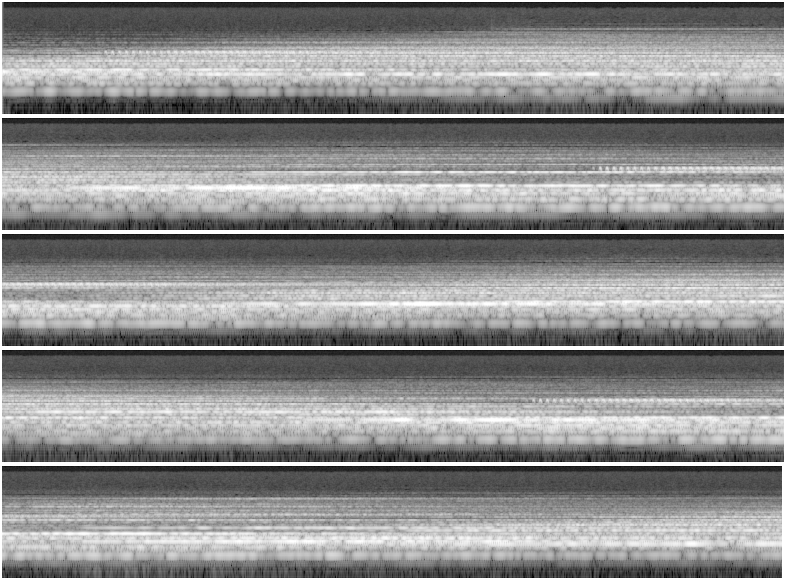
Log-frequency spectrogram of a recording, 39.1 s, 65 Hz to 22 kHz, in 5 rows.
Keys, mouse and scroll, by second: 0.0-1.2 typing, 2.3 z, 2.3 z, 2.5 z, 2.6 middle click, 2.8-3.2 scroll down 3, 3.2-3.5 middle drag, 3.5 shift+a, 6.1 middle click, 6.3-6.7 scroll up 2, 6.7 s, 8.4 KP_7, 9.7 g, 10.2 g, 10.5 r, 14.8-15.7 middle drag, 15.7-19.0 typing, 21.4-22.0 middle drag, 22.0 r, 23.0 z, 23.0 z, 23.2-24.5 middle drag, 24.5-25.6 drag, 25.6 KP_0, 26.9 g, 28.2 z, 28.6 z, 29.0-29.7 middle drag, 29.7 KP_7, 31.0-33.6 typing, 34.3 click, 38.8-39.0 shift+middle drag.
